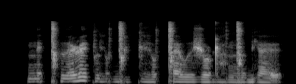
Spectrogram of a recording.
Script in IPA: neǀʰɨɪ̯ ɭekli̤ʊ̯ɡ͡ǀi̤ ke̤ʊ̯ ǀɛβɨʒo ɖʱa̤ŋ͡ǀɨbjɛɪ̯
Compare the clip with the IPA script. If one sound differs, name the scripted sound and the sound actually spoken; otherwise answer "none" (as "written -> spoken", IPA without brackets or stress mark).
none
